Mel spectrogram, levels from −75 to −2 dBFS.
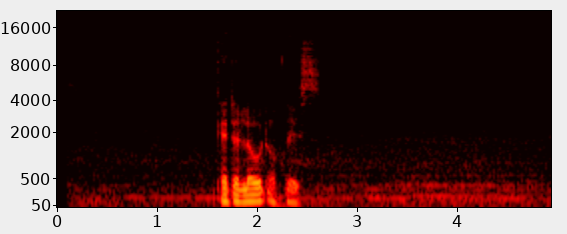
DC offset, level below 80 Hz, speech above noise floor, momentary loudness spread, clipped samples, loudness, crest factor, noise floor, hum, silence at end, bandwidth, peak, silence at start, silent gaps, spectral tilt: under 0.1%; -62 dBFS; 24 dB; 26 LU; under 0.1%; -36 LUFS; 22 dB; -59 dBFS; none; 0 s; 16 kHz; -20 dBFS; 0.35 s; none; -6.5 dB/octave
